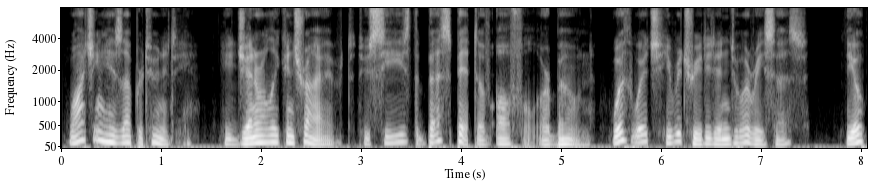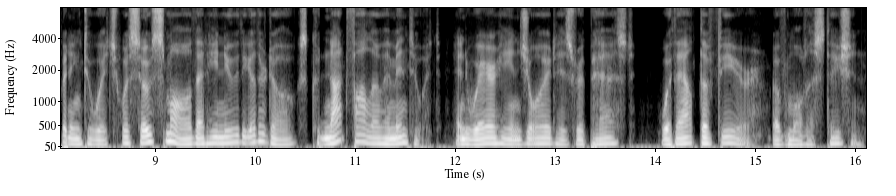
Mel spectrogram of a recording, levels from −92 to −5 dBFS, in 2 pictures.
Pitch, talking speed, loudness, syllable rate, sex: 115 Hz, 195 wpm, -19 LUFS, 5.5 syllables/s, male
